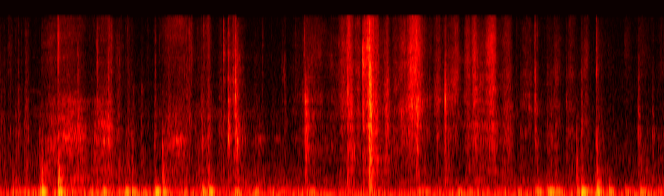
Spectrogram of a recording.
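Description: A single thin, patterned green origami paper sheet, folded into a triangular unit, is creased and rubbed with fingertips while other folded units lie untouched nearby. Soft, irregular crinkles and dry scratchy rubs come in short bright bursts over a quiet low background hum.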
